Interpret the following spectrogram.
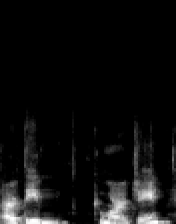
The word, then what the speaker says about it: Arti Kumar-Jain: wanted to tell everyone my name is pronounced arthy kumar jane and i've been working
